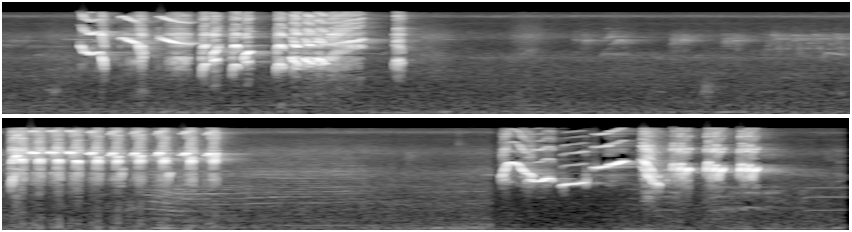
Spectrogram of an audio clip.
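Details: Orange-headed thrush sings three rich bursts, each a run of fast, varied whistles and sharp repeated notes, separated by quiet pauses; used as a calling, lure and training recording to stimulate quiet or sluggish thrushes.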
